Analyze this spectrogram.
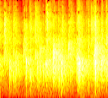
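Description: Applause from several hands, a dense irregular patter of moderate loudness with a few sharper claps standing out toward the end.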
